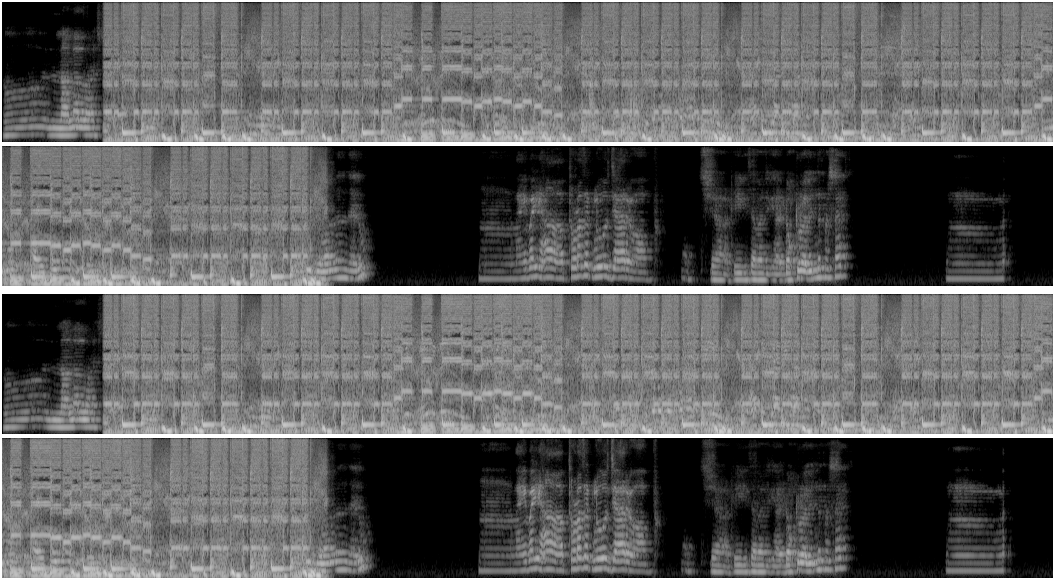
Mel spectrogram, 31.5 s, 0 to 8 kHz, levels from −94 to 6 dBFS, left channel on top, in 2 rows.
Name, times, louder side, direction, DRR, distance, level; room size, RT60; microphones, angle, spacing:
voice 1, 0.0-3.0 3.4-4.4 8.6-10.5 13.0-14.3 15.6-17.7 19.7-19.8 20.2-21.2 26.0-28.4, equal, 55° left, 4.1 m, -35 dB
sound 1, 1.5-20.6, right 1 dB, 10° right, 0.5 m, -21 dB
voice 2, 4.7-5.1 5.6-8.1 9.6-12.4 15.8-16.2 19.4-19.9 22.9-25.5 29.9-30.8, right 3 dB, 75° right, 1.6 m, -35 dB
sound 2, 6.5-15.2 15.9-16.0, left 2 dB, 30° left, 2.9 m, -42 dB
sound 3, 7.1-13.5, right 1 dB, 40° right, 2.0 m, -35 dB
18.5 x 6.5 x 4.5 m
head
